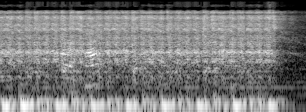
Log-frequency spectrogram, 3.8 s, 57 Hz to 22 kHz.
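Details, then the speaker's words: Dropped Chevy truck build, cammed 5.3 V8, first start attempt late at night: starter churns about two pulses a second for over three seconds without catching; crank no start, no power to fuel pump, later traced to ground issues and missing wiring connections. "uh it was like 11 30 at night we weren't getting the power to the fuel pump we left it alone"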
